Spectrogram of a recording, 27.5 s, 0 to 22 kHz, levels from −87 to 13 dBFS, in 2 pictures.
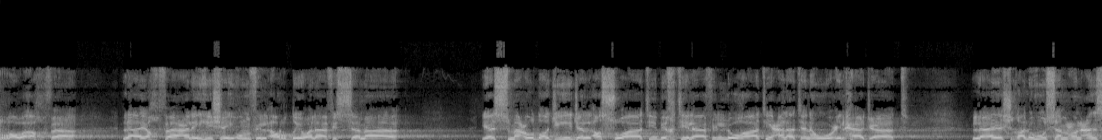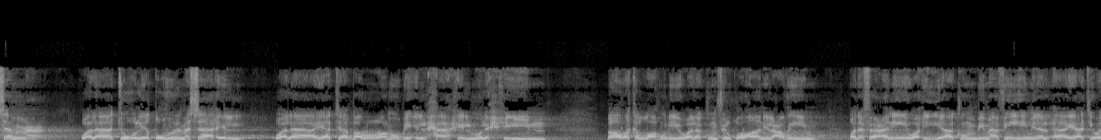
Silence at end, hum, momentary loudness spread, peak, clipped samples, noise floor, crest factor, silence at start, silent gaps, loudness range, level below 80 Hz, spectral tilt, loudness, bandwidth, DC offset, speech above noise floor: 0 s; none; 9 LU; -8 dBFS; under 0.1%; -41 dBFS; 12 dB; 0 s; none; 2 LU; -68 dBFS; -3 dB/octave; -18 LUFS; 15 kHz; under 0.1%; 24 dB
